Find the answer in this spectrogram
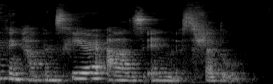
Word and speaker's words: zszedł: This is one syllable. Listen. Zszedł. Zszedł. What happens? Which of these consonant sounds changes? The correct answer is z. It's no longer a z, it's now a s.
